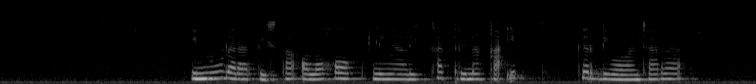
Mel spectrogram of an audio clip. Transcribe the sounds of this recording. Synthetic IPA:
ʔinudaɾat̪ist̪aʔɔlɔɦɔk̚niŋalikat̪rinaka̰ʔit̪̚ | kɨrdiwawaɲt͡ʃaɾa

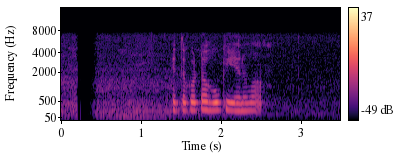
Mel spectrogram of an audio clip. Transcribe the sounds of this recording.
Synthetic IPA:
et̪əkoʈəɦukijenuʋa̰ː

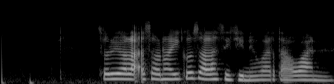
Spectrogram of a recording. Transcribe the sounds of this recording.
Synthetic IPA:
suɾjɔla̰ʔsɔnɔikusalahsi̥ʒ̥i̤newart̪awan

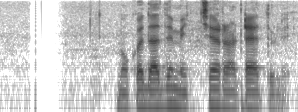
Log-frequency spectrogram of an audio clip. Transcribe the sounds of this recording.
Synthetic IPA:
mokəd̪ad̪əmet͡ʃːəɾaʈəæt̪ulḛ

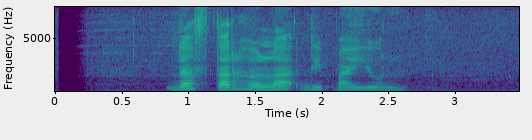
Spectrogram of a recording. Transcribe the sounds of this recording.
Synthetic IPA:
daft̪arɦəlaʔdipajun

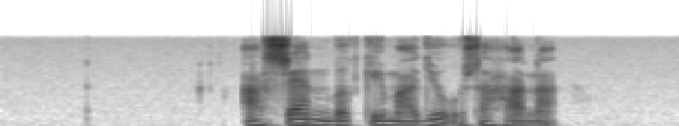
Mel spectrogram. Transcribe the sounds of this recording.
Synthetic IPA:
ʔasɛnbəkimad͡ʒuʔṵsaɦana̰

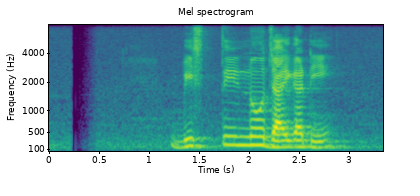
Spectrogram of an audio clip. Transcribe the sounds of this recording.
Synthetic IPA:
biʃt̪iɾnod͡ʑajɡaʈi

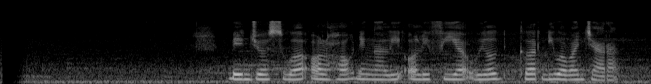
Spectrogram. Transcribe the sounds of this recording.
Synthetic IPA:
bɛnd͡ʒosuaʔɔlɦɔk̚nəŋaliʔɔ̰lifiawildkɨrdiwawaɲt͡ʃaɾa

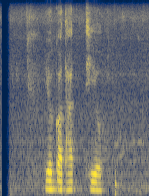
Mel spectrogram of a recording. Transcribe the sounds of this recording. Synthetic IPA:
jokʌt̪ʰat̪ʰijo

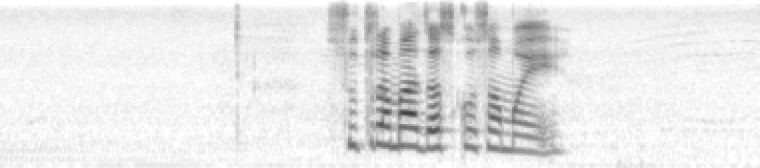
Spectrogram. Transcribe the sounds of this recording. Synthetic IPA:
sut̪rʌmad͡zʌskosʌmʌje

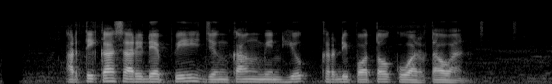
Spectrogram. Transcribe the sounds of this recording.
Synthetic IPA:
ʔart̪ikasaɾidepid͡ʒɨŋkaŋminɦjukːɨrdipɔt̪ɔkuwart̪awan

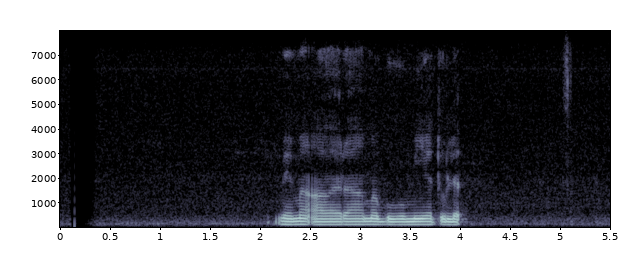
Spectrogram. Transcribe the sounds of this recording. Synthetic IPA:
meməʔaʋəɾaːməbʱuːmijət̪ulə

